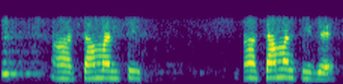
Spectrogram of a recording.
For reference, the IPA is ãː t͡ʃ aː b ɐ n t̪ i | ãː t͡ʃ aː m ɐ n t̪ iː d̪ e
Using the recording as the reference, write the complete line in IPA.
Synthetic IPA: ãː t͡ʃ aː m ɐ n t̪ i | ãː t͡ʃ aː m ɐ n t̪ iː d̪ e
